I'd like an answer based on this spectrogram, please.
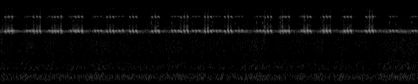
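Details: Grasshoppers in a flowery meadow prairie, wild, producing a high, thin, tonal chirping in short pulses, several bursts each second in a steady, insistent rhythm with no other clear sounds.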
